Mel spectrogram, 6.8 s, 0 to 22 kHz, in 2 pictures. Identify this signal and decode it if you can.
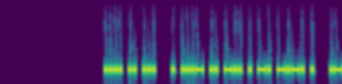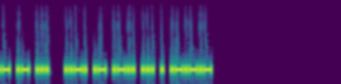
Morse code, heard as a keyed tone, about 50 wpm, 700 Hz. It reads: HIS EVIDENCE WAS FALSE.
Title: Sentences from Top 1600 Words 50wpm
